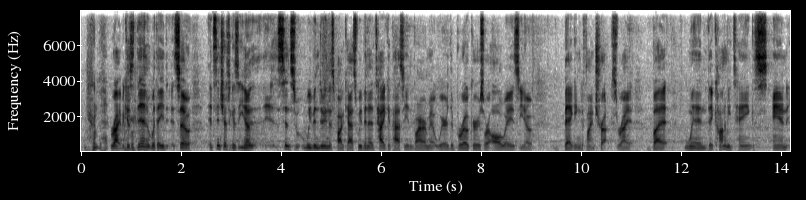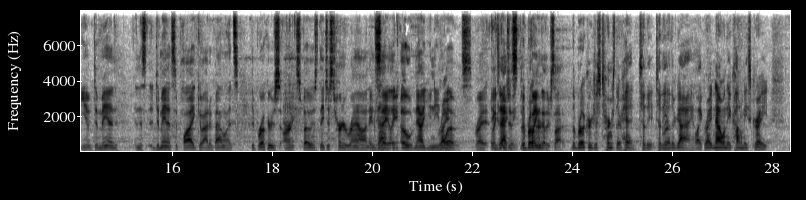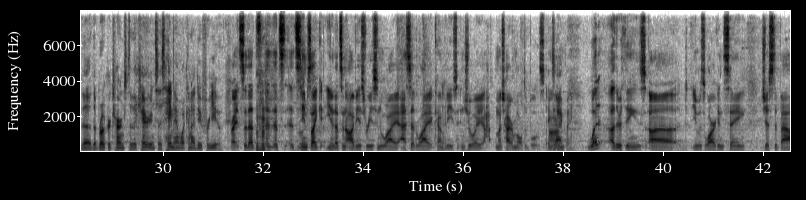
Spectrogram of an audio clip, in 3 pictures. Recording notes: Live from McLeod CFO Conference. Were at the Westin in Nashville for McLeod's CFO conference and recorded a special episode of What the Truck?!?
